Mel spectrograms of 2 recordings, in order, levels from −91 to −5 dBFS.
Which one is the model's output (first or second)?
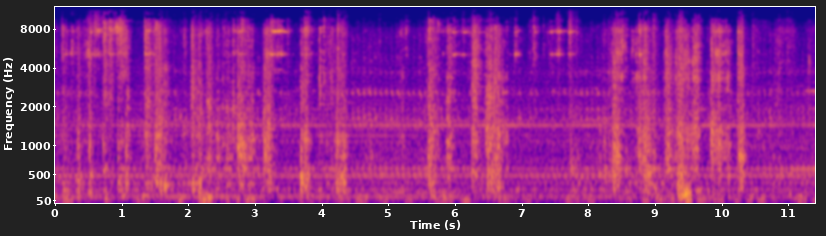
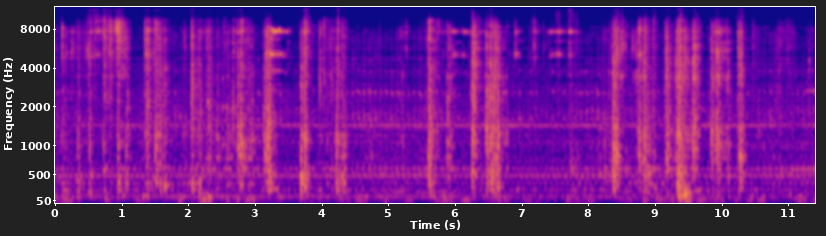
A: second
